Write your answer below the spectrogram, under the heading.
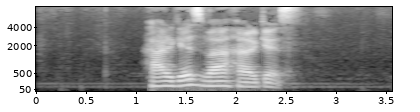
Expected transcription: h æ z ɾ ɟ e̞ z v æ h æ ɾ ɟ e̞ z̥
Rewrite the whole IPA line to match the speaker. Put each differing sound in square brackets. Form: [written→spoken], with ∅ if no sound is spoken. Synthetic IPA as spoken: h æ [z→∅] ɾ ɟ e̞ z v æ h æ ɾ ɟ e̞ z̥

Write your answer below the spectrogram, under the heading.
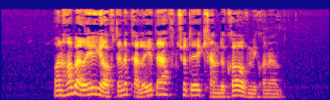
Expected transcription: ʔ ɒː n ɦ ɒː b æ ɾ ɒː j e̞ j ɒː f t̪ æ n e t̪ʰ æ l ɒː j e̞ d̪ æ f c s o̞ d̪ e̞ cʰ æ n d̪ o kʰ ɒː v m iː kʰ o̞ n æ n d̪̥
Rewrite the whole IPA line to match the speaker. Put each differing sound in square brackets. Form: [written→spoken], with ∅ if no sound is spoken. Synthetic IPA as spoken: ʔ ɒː n ɦ ɒː b æ ɾ ɒː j e̞ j ɒː f t̪ æ n e t̪ʰ æ l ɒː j e̞ d̪ æ f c [s→ʃ] o̞ d̪ e̞ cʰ æ n d̪ o kʰ ɒː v m iː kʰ o̞ n æ n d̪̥

